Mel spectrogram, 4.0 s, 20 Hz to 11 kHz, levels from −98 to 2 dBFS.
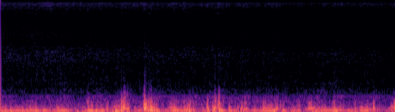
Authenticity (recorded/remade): remade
